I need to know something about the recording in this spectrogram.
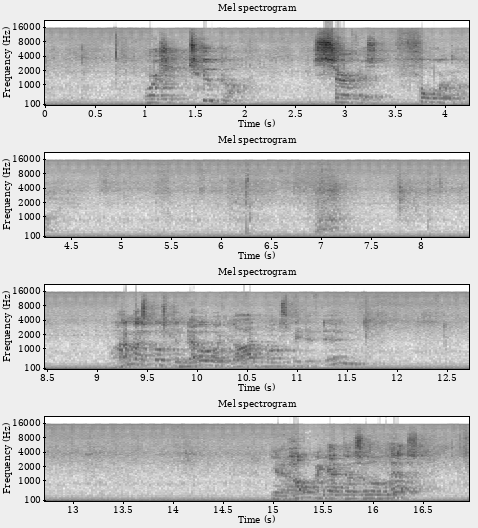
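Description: An elderly man speaks through a microphone in short, emphatic bursts with long pauses.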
